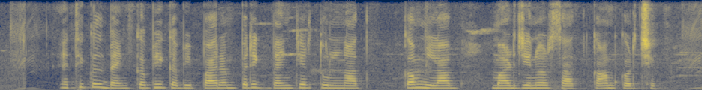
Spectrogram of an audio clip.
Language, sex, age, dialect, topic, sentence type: Magahi, female, 18-24, Northeastern/Surjapuri, banking, statement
